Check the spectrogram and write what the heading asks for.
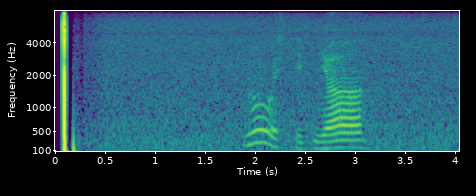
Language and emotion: Russian, sad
